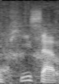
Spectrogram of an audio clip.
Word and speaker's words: PSAT: What's wrong with the way I'm saying PSAT, by the way? That's how you say it. That's how you say the letter P and SAT.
